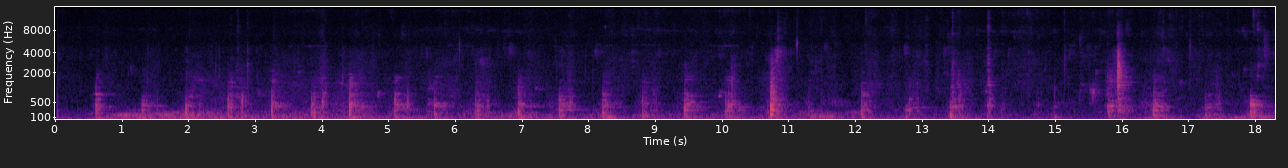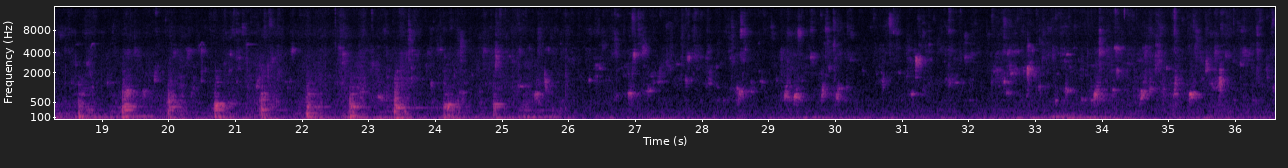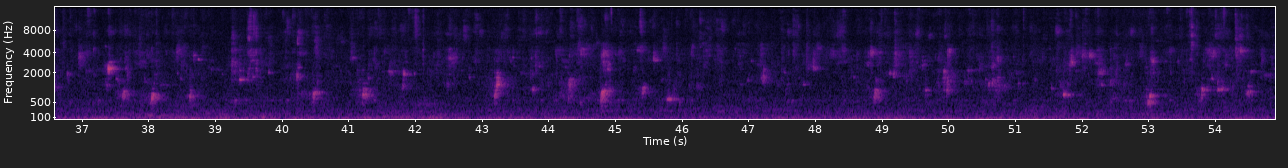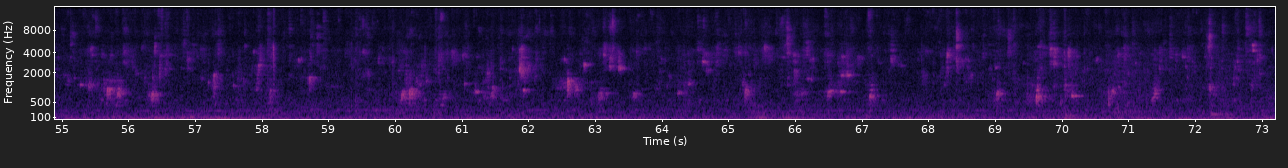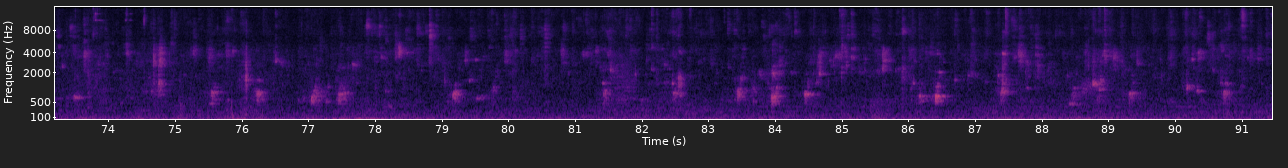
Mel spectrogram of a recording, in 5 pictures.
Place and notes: Descending a metal stairway to the entry of a drift to a former copper mine. The sound of the steps on the stairway and then the sound of dripping water that fills the floor of the entry level.
Stolzemburg, alte Kupfermine, Eingang
Weg hinab auf einer Metalltreppe zum Eingang einer alten Kupfermine. Das Geräusch der Schritte auf den Stufen und dann von tropfendem Wasser, das den Boden am Eingangsniveau füllt.
Stolzembourg, ancienne mine de cuivre, entrée
Descente d’un escalier métallique vers l’entrée d’une galerie de l’ancienne mine de cuivre. Le bruit des pas sur les marches puis le bruit de l’eau qui coule et s’accumule sur le sol au niveau de l’entrée.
